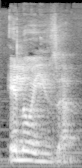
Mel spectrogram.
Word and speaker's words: Heloísa: And in Portuguese, we would say it Heloísa.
